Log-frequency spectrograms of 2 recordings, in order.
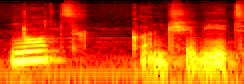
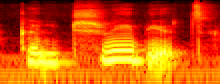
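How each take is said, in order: First: The stress is not on the second syllable. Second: The stress is on the second syllable. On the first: The speaker calls it wrong. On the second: The speaker calls it right. "it is tree. So it is the second syllable"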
